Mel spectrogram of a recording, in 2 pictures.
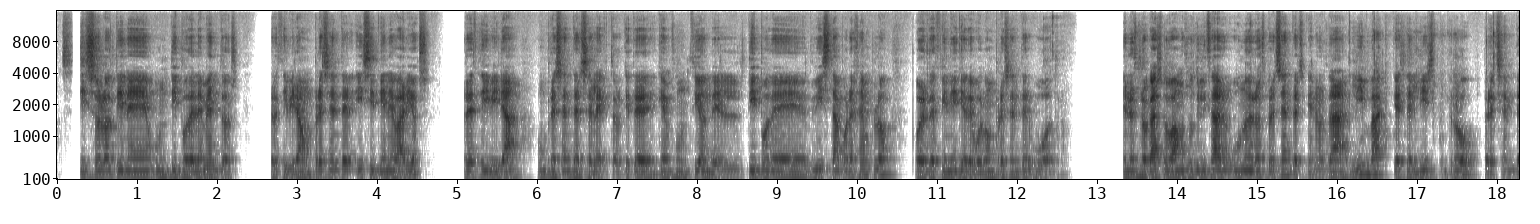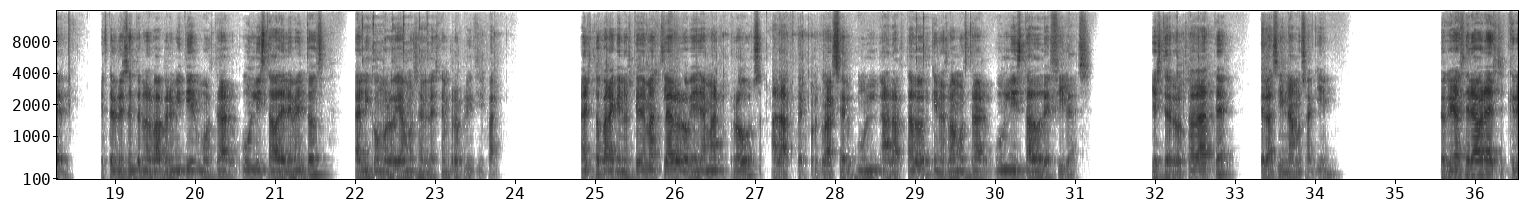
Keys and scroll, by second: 18.5 Return, 23.8 super+p, 25.5 alt+shift+Left, 31.5 alt+shift+Left.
